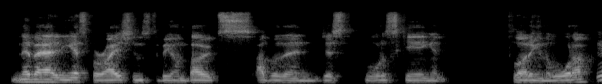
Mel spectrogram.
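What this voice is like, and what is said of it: Australian accent. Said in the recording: “your accent says that ... Palm Beach Gardens by way of Australia, possibly?”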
